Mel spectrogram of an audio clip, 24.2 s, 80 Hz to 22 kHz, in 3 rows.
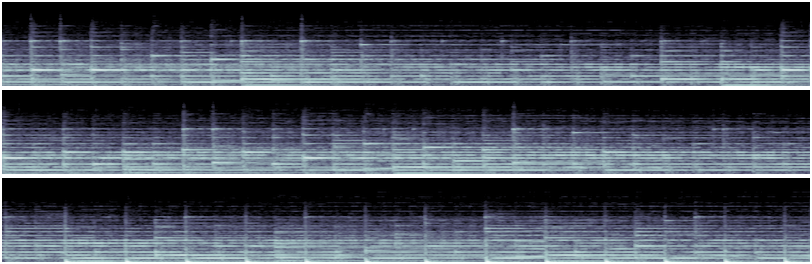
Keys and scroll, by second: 13.5 Return.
